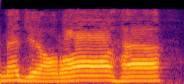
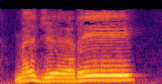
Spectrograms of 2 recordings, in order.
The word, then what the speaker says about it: مجراها: لو قبل الإمالة كنا نقول مجراها راها، لأن الراء مفتوحة، ومر معنا أن الراء مفتوحة مفخمة، ولكنها لما أميلت لم يعد التفخيم يناسبها، فصار النطق براء مرققة مجري ري، لاحظوا أنها مرققة.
